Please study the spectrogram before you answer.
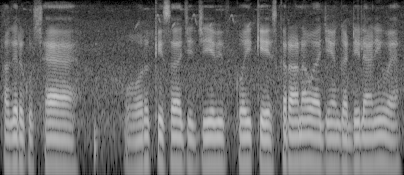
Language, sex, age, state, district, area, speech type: Dogri, male, 30-45, Jammu and Kashmir, Udhampur, rural, spontaneous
